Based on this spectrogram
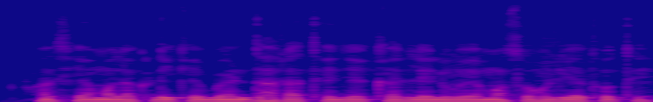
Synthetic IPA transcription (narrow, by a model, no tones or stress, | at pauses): hə̃sijamãləkɽikebẽɳʈ̚d̪ʱəɾat̪ʰed͡ʒeːkəɾleːluemãsɐɦuːlijət̪ɦot̪ʰeː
